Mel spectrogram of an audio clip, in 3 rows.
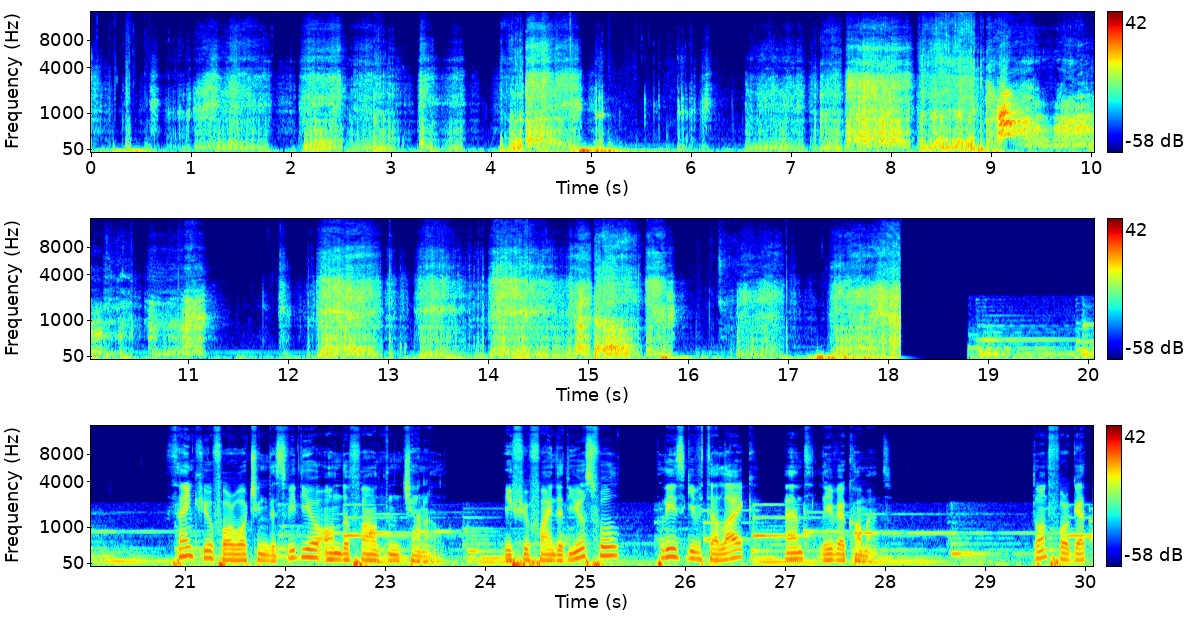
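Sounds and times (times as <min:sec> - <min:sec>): large dog growling: 0:00.0 - 0:11.3, 0:11.9 - 0:18.2
dog barking: 0:09.0 - 0:11.2.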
